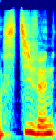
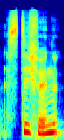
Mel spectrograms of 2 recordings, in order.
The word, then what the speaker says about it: Steven: Alors après quelques petites recherches, eh bien, on dit bien Steven et non pas Stephen, comme on serait tenté de le dire en bon français. En deux mots, PH se prononce V, et avec l'évolution de la langue, pour que les gens arrêtent de se tromper, on a fini par changer l'orthographe en mettant un V.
